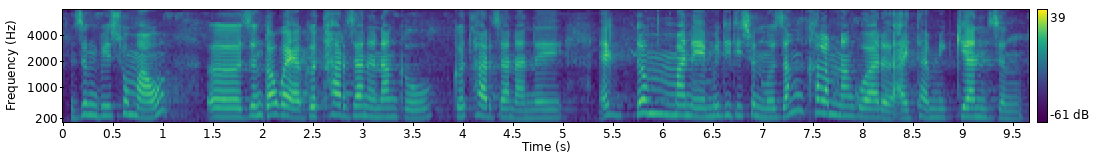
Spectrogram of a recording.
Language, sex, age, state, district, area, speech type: Bodo, female, 45-60, Assam, Udalguri, rural, spontaneous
